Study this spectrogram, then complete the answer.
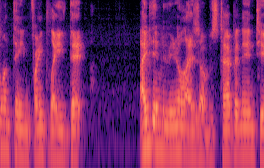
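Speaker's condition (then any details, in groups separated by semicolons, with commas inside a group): Friedreich's ataxia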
